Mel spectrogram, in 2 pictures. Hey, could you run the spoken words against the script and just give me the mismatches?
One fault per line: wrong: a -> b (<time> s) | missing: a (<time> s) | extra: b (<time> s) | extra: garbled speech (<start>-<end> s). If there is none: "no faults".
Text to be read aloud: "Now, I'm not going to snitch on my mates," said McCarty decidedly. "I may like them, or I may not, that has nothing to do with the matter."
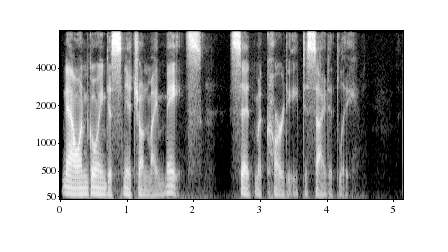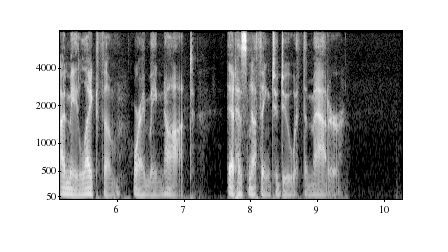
missing: not (0.4 s)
